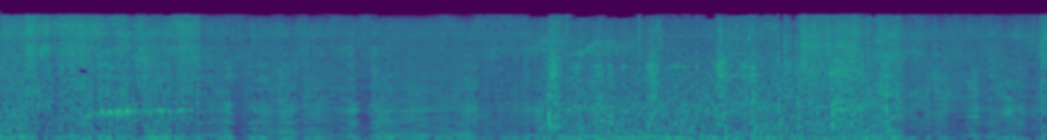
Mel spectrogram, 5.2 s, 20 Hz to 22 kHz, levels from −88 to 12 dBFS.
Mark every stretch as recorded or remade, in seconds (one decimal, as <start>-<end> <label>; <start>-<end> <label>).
0.0-1.0 recorded; 1.0-2.7 remade; 2.7-4.5 recorded; 4.5-5.2 remade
